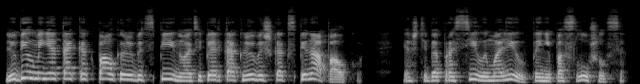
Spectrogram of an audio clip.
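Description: A woman reading an audiobook, voicing a bitter Cossack who answers his former master with steady scorn. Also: medium pitch, brisk, close to an everyday voice. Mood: scornful. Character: grim bitter vengeful male Cossack.

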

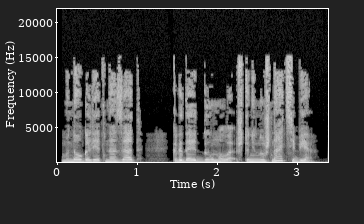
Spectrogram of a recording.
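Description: A woman reading the lines of a young woman who speaks softly and then cries out in desperation, in an audiobook. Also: mid-range voice, fairly quick, no echo, clean studio sound, voice pushed up, natural voice. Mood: desperate. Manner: soft voice breaking into pleading cries.

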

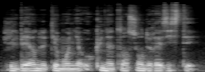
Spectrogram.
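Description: A man narrating a literary audiobook in a measured, even reading. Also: lowish voice, breathy edge.

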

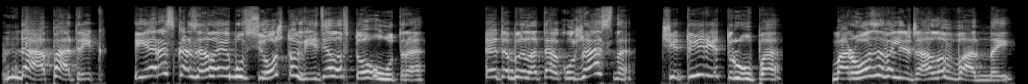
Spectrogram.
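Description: A woman's voice: sits high, lively intonation, moderate pace, pushed and bright, pitched above the performer's own voice. A woman voicing a chatty, gossipy female neighbor.

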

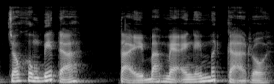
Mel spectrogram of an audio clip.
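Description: A man's voice: mid-range voice, very animated, fast, voice pushed up, lightly acted. A man voicing a frightened young boy who pleads hurriedly and politely. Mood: anxious.

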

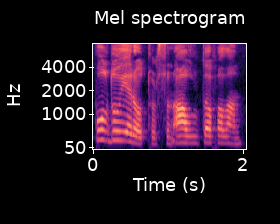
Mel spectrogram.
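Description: A woman's voice: mid-range voice, fast, close to an everyday voice. A woman voicing a practical farm mother in an audiobook, who speaks in a matter-of-fact way.

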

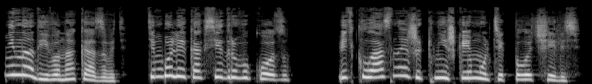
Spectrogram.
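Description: An excited young girl, voiced by a woman, squeals in a very high, animated voice. She sounds eager and pleading. The recording is close and dry. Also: a little fast, no echo. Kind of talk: audiobook character voice.

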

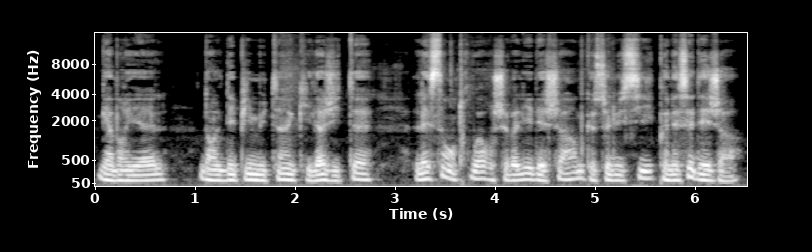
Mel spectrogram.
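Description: Male audiobook narrator, measured, dark and husky. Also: on the low side. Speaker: audiobook reader. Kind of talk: scripted narration.

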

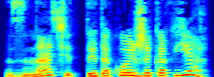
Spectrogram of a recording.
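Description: A woman's voice: fairly high pitch, animated, normal speed, a little mellow. Woman putting on a sly little forest changeling. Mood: sly insistent. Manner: chirpy, wheedling, unbothered. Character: small sly male forest changeling, cheerful trickster.

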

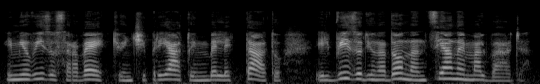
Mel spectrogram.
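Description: A woman voicing an aging woman who is fearful and desperate, speaking in a tense, hushed way. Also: medium pitch, brisk.

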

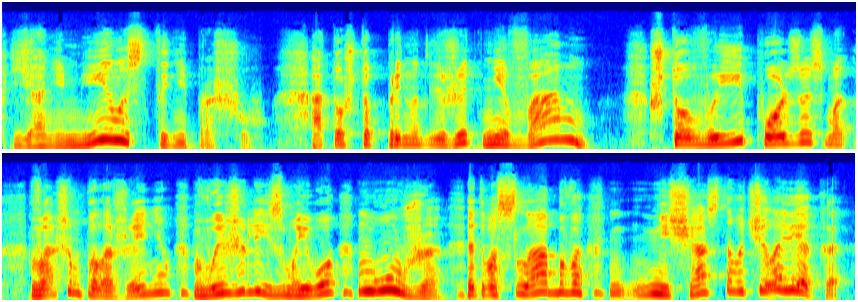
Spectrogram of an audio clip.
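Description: A man's voice: a little high, animated, moderate pace, pitched above the performer's own voice. A male audiobook reader voicing a distraught, indignant noblewoman who pleads and accuses by turns. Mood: bitter. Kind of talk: audiobook character reading.

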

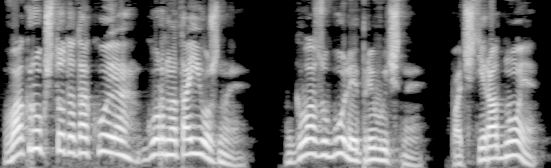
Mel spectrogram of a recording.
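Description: A man reads a first-person adventure audiobook with expressive, conversational storytelling. His voice sits high for a man and moves a lot, climbing and dipping through each sentence. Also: unhurried. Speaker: audiobook narrator.

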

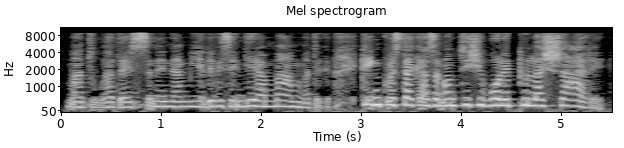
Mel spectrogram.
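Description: A woman's voice: a little high, normal speed, vocal fry, darkish tone, voice pushed up. A woman reading an audiobook voices a superstitious, scolding middle-aged mother with a dramatic, lamenting delivery. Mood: conspiratorial.

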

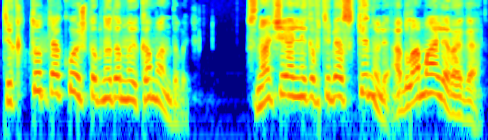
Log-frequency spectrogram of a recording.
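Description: A man voicing a brash, rowdy young man who bullies and threatens, loud and sing-song. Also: a little high, very animated, normal speed, husky, no room sound, pitched above the performer's own voice, heavily acted. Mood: furious.

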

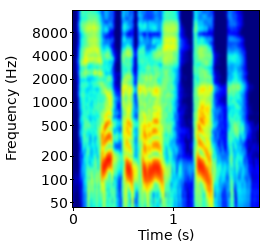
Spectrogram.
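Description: A man voicing a frightened young woman who pleads with her captor, high and strained, tearful. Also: expressive, moderate pace, a little mellow, no echo, clean studio sound. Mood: calm persuasive. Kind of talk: audiobook character voice.

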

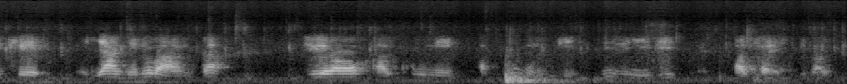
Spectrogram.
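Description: A documentary co-director being interviewed on radio explains his work at length in long, articulate sentences. He has a mid-range, husky male voice, heard over a dull, lo-fi, phone-like line.

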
